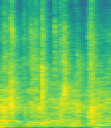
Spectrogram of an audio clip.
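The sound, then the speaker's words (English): An audience at a panel event applauds, a dense patter of many hands clapping at once with a steady, moderately loud wash of sound and voices mixed in underneath. “Give a clap for them.”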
